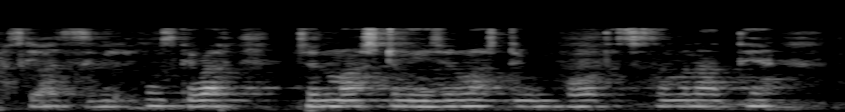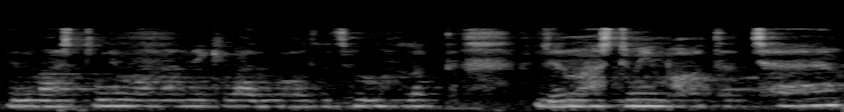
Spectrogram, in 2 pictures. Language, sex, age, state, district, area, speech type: Hindi, female, 18-30, Bihar, Samastipur, rural, spontaneous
